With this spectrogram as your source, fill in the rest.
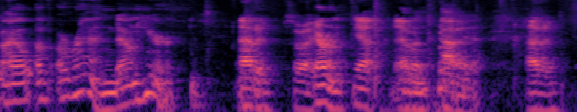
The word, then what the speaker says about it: Arran: Arran, sorry. Arran. Yeah, Arran. Arran. Accent on the second syllable.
